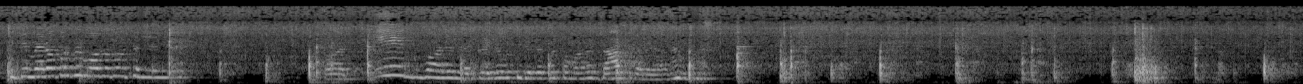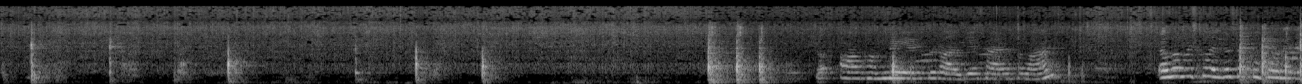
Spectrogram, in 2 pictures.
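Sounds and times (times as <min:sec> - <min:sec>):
vegetables sizzling in oil: 0:00.0 - 0:26.0
spatula scraping a pan: 0:01.5 - 0:19.6.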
